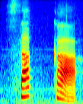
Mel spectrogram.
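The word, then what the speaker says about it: サッカー: 축구는 사카. 맥주는 비언데 뭐라고 발음하죠?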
